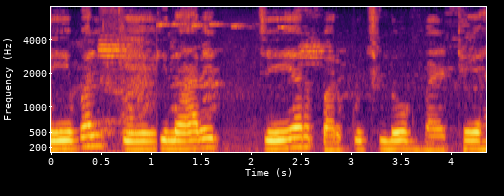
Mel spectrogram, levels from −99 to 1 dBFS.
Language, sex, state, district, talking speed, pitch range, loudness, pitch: Hindi, male, Rajasthan, Churu, 125 wpm, 160-170 Hz, -13 LUFS, 165 Hz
